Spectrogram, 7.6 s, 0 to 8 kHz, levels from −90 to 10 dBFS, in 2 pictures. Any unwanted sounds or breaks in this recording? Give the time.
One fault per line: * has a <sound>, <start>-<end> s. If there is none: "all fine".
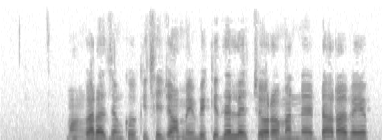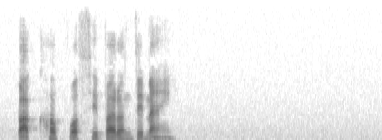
all fine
